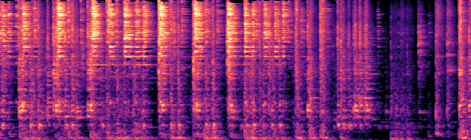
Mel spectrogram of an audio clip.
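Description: Live West African drum ensemble: djembes played by hand and tall standing drums struck with sticks, in a fast, dense rhythm. The drumming thins out briefly near the end and comes back with a strong hit.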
